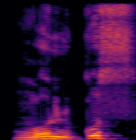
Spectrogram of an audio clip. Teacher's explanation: کاف کو سین میں ملائیں گے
